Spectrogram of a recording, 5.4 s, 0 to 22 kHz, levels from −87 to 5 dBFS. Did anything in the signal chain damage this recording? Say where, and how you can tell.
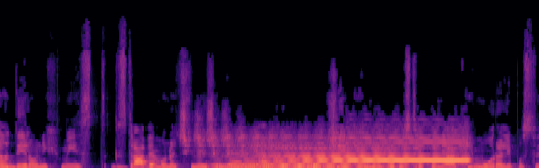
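Yes: feedback howl enters from 1.91 s to 4.86 s, at the call stage, where two devices in the same room have formed an acoustic loop. Each pass from loudspeaker back into microphone adds gain, so the repeats grow instead of decaying and narrow to a tone near 1 kHz, peaking about 9 dB above the speech. A spectrogram shows a bright horizontal line there, and the waveform shows a swelling envelope, with repeats roughly every 150 ms, the loop's round-trip delay.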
